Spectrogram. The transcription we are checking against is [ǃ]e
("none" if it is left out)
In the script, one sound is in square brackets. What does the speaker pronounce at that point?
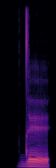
d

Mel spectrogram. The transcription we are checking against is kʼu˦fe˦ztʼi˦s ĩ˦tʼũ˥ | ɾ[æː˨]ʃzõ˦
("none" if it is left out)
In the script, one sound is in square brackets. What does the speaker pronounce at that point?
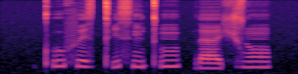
æː˨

